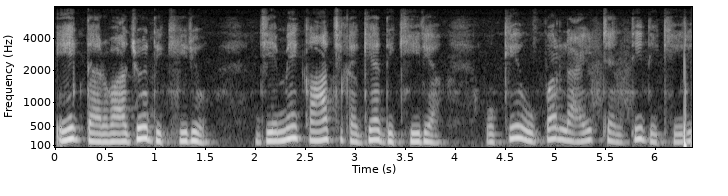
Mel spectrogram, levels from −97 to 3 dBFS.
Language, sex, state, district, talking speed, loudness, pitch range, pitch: Rajasthani, female, Rajasthan, Nagaur, 115 wpm, -20 LUFS, 170-210 Hz, 185 Hz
